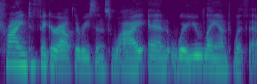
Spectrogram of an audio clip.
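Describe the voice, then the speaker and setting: A woman with an unremarkable speaking voice and a fairly low pitch talks at a moderate pace against a quiet background. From US. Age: 60s. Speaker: writer and adoptee. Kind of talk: interview.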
